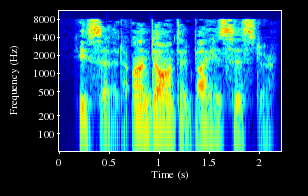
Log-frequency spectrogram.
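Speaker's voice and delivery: ordinary delivery, nothing marked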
